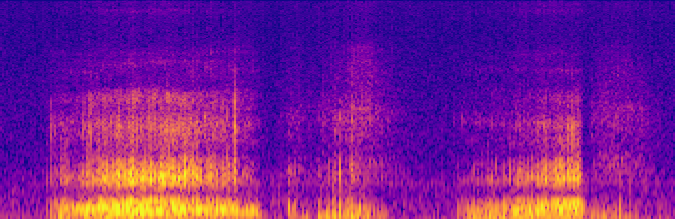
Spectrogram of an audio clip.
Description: Daisy the Bulldog snoring after a hard day doing nothing.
